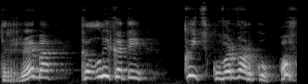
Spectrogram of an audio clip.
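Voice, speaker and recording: At a moderate pace, this put-on character voice sits at an extremely high pitch. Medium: read story. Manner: interjects barks and puffs.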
